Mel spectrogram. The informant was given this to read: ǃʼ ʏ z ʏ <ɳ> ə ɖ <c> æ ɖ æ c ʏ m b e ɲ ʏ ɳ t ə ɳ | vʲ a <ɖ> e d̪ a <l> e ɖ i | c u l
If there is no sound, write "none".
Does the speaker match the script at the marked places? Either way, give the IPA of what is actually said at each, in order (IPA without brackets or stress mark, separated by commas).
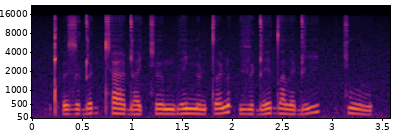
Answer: ɖ, cʰ, ɖ, l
